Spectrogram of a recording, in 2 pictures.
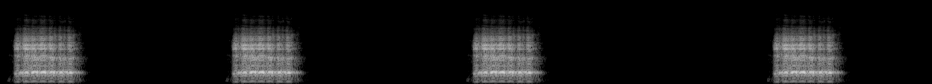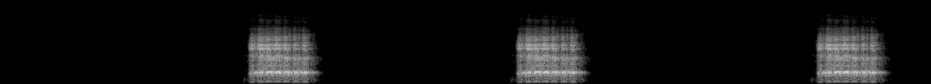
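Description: A sheep bleats again and again, each wavering baa lasting under a second.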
